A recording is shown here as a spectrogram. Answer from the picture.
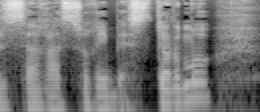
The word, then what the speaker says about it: Sara Sorribes Tormo: Il s'agira de l'Espagnole Sara Sorribes Tormo ou l'Américaine Jessica Pegula.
